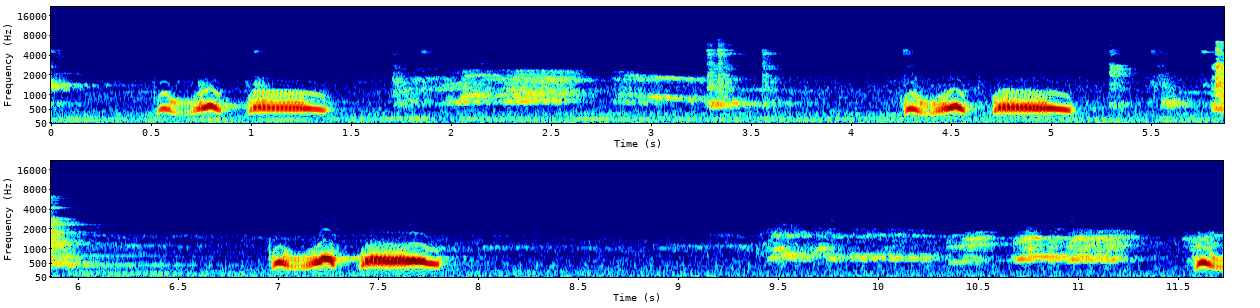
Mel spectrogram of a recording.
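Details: Spotted dove with a 'thổ sấm' voice giving 'thúc gù' cooing: deep, rounded phrases of two short notes and a longer coo, repeated about every three seconds, with softer higher chirps from other birds between phrases.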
